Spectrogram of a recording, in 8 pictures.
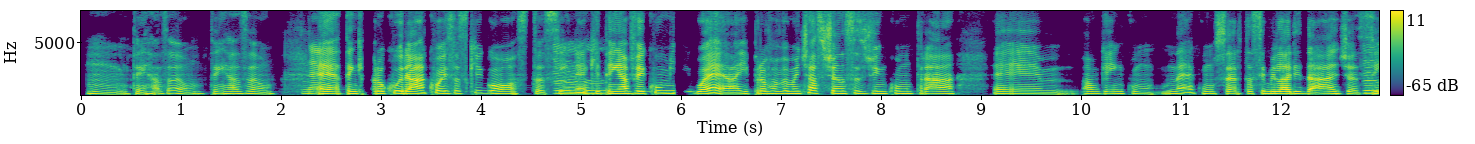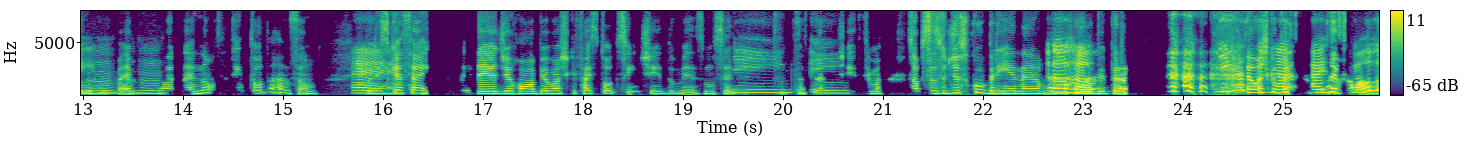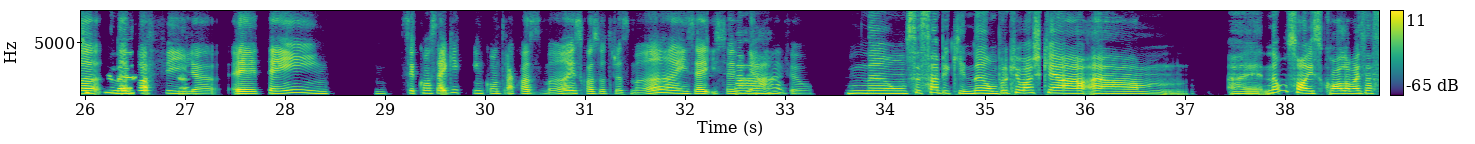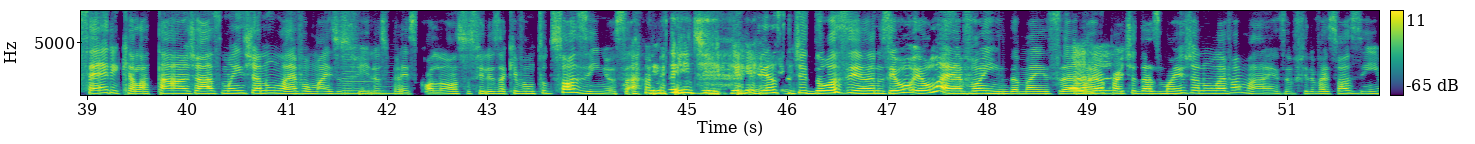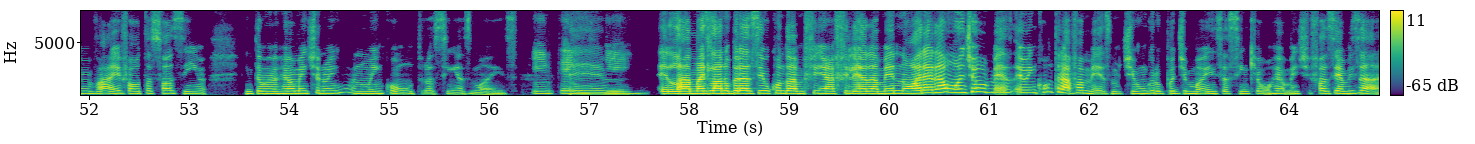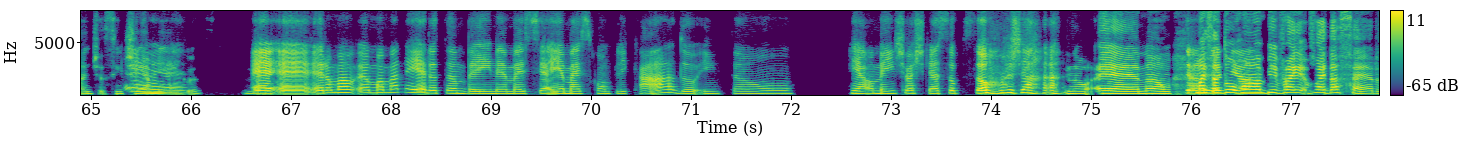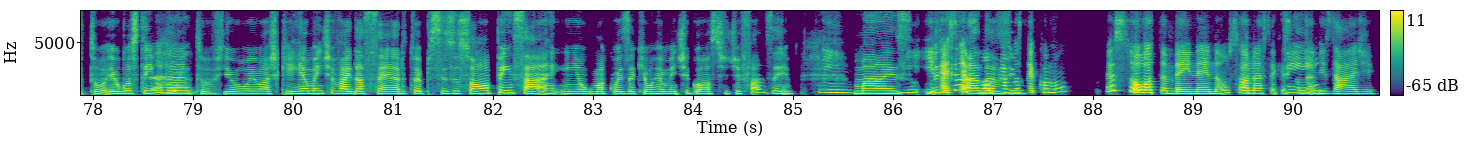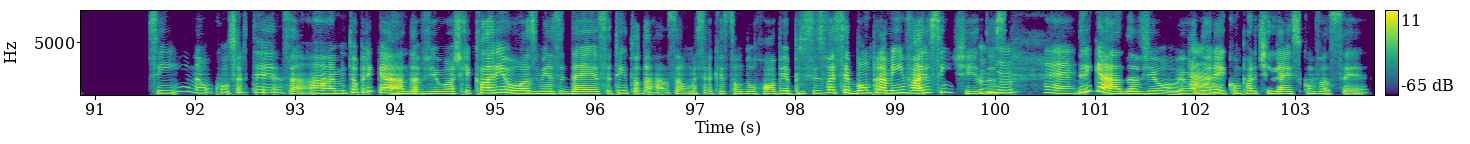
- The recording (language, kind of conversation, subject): Portuguese, advice, Como posso fazer amizades e construir uma rede social no novo lugar?
- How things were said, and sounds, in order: laugh; tapping; laughing while speaking: "sabe"; laughing while speaking: "Entendi"; laughing while speaking: "opção já"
